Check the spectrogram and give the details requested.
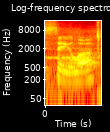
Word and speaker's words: Selah: people are kind of like go back and forth with how to say it. It is Selah.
